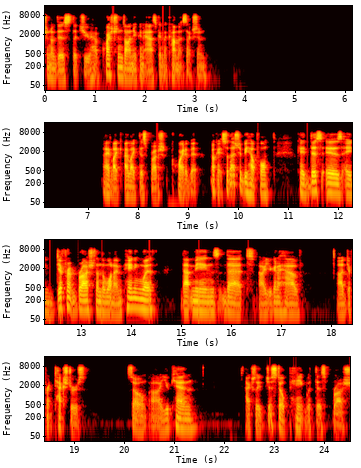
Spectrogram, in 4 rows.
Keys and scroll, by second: 21.1 b.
